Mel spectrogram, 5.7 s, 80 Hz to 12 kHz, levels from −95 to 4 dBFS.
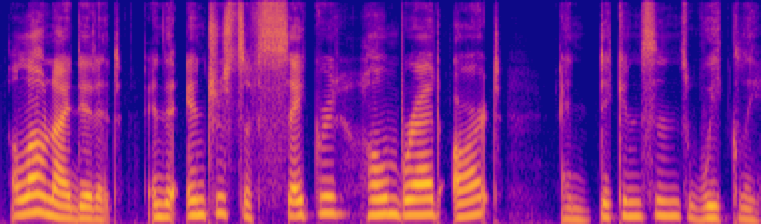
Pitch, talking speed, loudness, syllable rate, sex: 200 Hz, 160 wpm, -17 LUFS, 4.7 syllables/s, female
